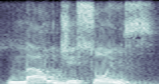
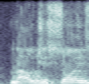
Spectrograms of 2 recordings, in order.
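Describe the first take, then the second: First: Slow emphatic word. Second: Said in the usual way. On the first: Shown as a demonstration. Preacher reveals the word's meaning, slow and weighty. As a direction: stretch Maldições out very slowly. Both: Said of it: "também pode ser o quê?".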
